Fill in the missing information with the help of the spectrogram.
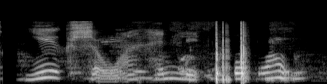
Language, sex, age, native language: Icelandic, female, 6, English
